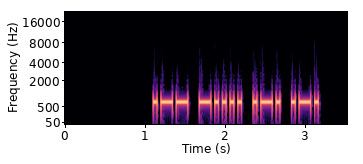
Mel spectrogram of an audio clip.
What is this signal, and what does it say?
Morse code, heard as a keyed tone, about 25 wpm, 700 Hz. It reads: W6RR
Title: USA Call Signs - 4 Characters - 4x Character Spacing - 25wpm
